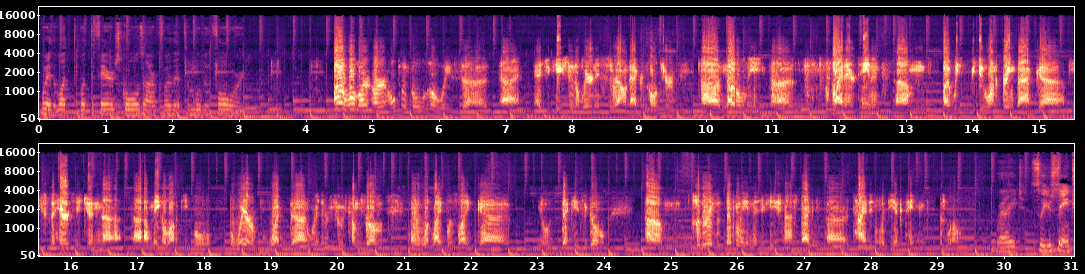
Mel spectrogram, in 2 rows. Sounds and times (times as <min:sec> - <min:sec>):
Speech: 0:00.0 - 0:03.1, 0:04.1 - 0:31.0
Music: 0:00.0 - 0:31.0.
